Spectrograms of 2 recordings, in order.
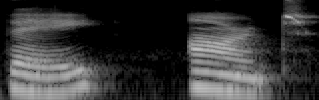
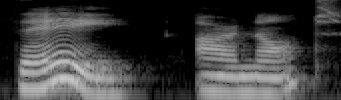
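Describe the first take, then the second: First: The last two words are merged into one syllable. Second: Each word is said separately, in full.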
